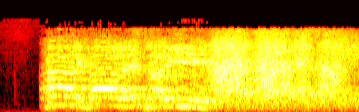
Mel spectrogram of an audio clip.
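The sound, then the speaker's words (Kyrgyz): Demonstrators in Tehran chant anti-Israel slogans in unison at a Quds Day rally supporting Palestinians. Loud massed voices begin abruptly after a brief silence, then swell into a broad, sustained crowd roar. “Израилге өлүм деп кыйкырып жатышты Тегерандагы демонстранттар.”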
